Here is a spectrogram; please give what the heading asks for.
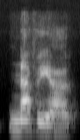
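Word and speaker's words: Naviaux: Robert, I can never pronounce his name correctly, but it's Navio, Dr.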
